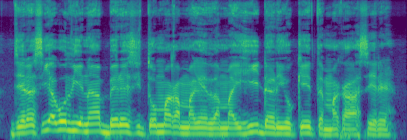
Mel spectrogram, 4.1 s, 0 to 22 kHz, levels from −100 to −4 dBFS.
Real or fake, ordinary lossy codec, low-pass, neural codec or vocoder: real; none; none; none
